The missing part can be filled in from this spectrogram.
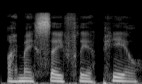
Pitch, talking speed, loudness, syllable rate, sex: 145 Hz, 170 wpm, -21 LUFS, 5.4 syllables/s, male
